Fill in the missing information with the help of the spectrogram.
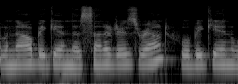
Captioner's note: speaking French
